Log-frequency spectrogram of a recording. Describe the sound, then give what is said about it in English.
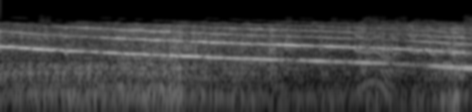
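A police car siren wails loudly and steadily, its pitch sliding slowly downward over a few seconds, with a faint low rumble of traffic underneath. “I can still hear them sirens. Listen.”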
